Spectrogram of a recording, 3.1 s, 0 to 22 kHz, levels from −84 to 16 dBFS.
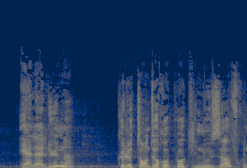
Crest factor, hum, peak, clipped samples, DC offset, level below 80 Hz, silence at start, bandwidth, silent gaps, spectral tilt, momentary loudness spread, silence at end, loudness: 18 dB; none; -6 dBFS; under 0.1%; under 0.1%; -72 dBFS; 0.25 s; 14.5 kHz; none; -3 dB/octave; 5 LU; 0 s; -22 LUFS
